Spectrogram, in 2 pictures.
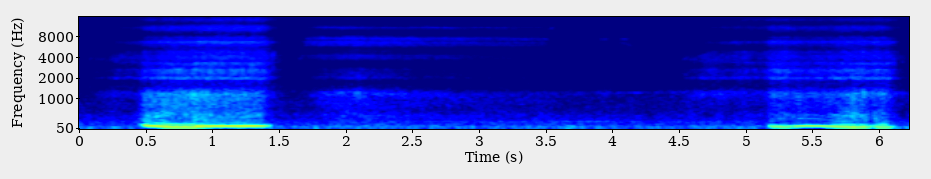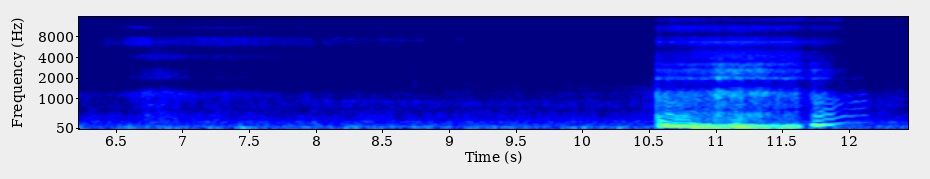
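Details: Sleeping dog: three deep, rumbling snores about five seconds apart, roughly 12 a minute, with quiet breathing between; snoring.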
